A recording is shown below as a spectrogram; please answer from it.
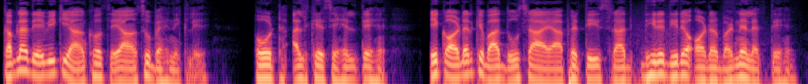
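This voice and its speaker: A man's voice: sits low, normal speed, darkish tone, no echo, studio quality. A man narrating a scripted cartoon family story.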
